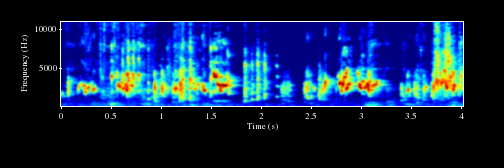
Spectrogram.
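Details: Budgerigars in a happy mood, chirping in quick chattering phrases of warbled, squeaky tweets with short breaks between bursts.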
